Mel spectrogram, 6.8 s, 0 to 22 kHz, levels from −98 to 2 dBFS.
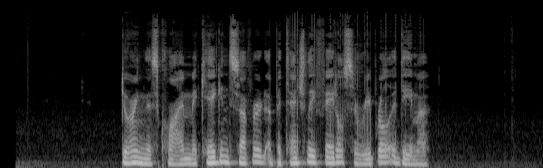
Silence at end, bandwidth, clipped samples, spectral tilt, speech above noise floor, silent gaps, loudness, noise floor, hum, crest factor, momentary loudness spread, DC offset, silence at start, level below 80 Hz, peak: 1.45 s; 14 kHz; under 0.1%; -5.5 dB/octave; 41 dB; none; -32 LUFS; -72 dBFS; none; 18 dB; 5 LU; under 0.1%; 1.5 s; -62 dBFS; -16 dBFS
